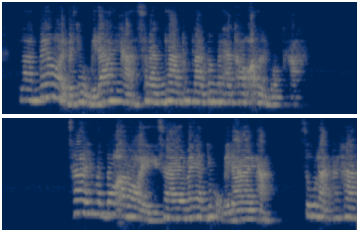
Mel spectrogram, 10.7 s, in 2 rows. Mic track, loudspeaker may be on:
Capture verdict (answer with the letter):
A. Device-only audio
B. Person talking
A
